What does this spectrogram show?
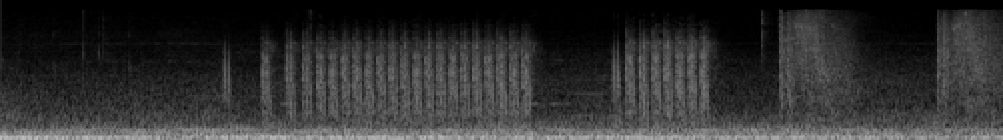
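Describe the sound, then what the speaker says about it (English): Rapid bursts of weapon fire crackle in a space dogfight in a video game, several dense volleys of repeated shots over a deep steady engine rumble, loud and near. "Everybody starts shooting."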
